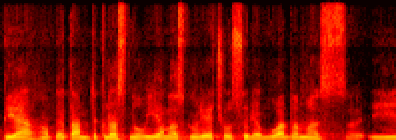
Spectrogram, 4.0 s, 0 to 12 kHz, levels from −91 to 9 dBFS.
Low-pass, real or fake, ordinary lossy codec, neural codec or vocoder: 10.8 kHz; fake; Opus, 16 kbps; codec, 24 kHz, 1 kbps, SNAC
